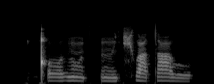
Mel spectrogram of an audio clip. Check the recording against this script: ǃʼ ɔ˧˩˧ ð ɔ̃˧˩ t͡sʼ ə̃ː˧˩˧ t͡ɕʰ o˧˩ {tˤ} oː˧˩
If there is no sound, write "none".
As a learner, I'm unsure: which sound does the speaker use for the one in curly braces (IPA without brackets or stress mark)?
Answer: tˤ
